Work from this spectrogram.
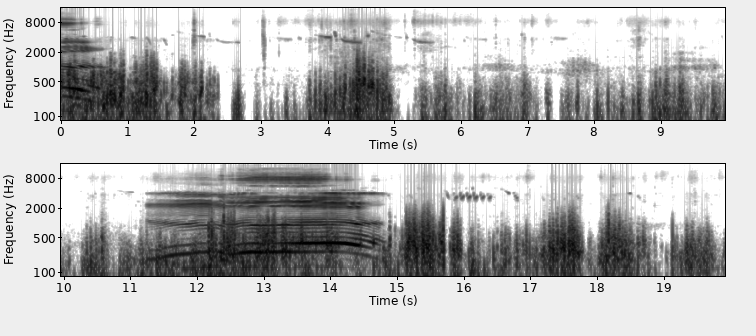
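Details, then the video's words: Cattle in a field in Ireland, approached by a person. Midway, one drawn-out, harmonic moo lasts about three and a half seconds, swelling and then easing off. Before and after it come irregular rustling, thudding and trampling sounds. "Talking with cows"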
